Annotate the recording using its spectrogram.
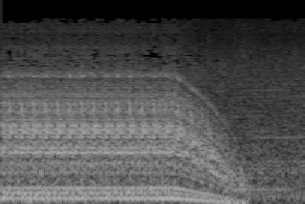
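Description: A racing car engine shuts off abruptly.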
